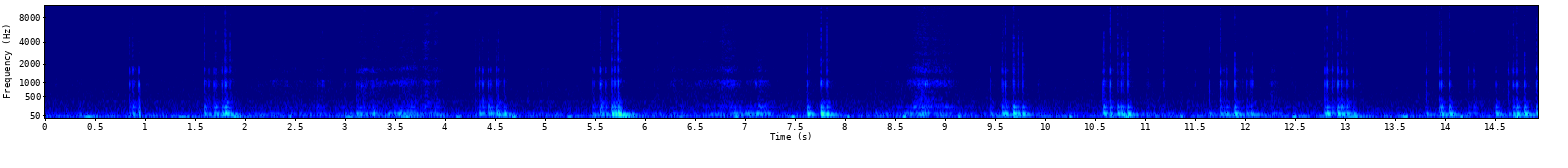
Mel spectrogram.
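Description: Both hands tap the spine and cover of a thick yellow paperback book with a leather-like cover, lying flat on a wooden table as a solid stack of pages, using fingertips and short nails. The result is a steady run of soft, dull, low thuds with very short decay, and the occasional light click of a nail.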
